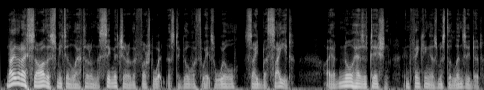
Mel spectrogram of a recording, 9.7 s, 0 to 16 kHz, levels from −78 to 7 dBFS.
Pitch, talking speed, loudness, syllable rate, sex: 95 Hz, 185 wpm, -20 LUFS, 5.4 syllables/s, male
